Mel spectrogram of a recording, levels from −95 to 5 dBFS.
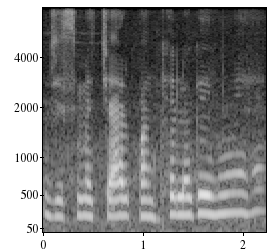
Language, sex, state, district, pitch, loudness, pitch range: Hindi, female, Uttar Pradesh, Lucknow, 235 Hz, -16 LUFS, 220-255 Hz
